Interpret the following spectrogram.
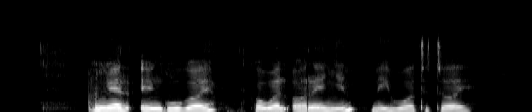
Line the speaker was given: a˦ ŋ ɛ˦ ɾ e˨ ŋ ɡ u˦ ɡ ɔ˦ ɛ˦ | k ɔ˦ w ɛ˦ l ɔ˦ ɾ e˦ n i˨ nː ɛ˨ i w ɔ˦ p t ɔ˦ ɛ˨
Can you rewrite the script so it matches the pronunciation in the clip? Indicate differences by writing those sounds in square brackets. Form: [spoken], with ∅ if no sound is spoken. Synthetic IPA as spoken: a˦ ŋ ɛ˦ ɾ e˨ ŋ ɡ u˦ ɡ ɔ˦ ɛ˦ | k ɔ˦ w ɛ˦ l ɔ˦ ɾ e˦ [ɲ] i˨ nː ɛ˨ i w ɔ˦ [t] t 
